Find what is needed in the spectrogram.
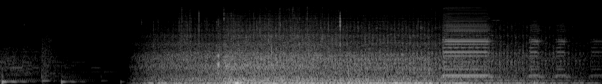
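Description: The last of the music fades out, and after a short gap a motor vehicle is heard running close by with a loud rumble. Its horn honks once for about half a second, then gives a few short toots near the end.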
